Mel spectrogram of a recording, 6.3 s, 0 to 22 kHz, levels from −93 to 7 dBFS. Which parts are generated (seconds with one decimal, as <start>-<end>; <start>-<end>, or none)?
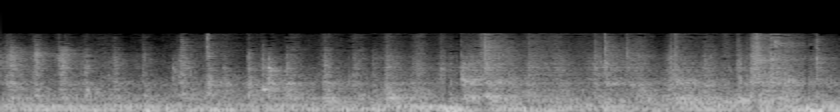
2.8-5.7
